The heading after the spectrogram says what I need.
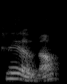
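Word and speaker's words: Clionadh: it is c-l-i-o-n-a-g-h but apparently it's pronounced Cleona they are denying their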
